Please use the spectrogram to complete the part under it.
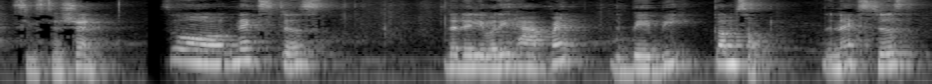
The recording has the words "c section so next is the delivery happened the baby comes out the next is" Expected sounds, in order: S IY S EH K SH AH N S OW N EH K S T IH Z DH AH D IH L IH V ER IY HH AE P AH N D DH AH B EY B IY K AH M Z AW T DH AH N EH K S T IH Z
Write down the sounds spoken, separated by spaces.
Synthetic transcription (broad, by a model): S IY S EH SH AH N S OW N EH K S T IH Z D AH D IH L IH V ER IY HH AE P AH N D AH B EY B IY K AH M S AW T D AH N EH K S T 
